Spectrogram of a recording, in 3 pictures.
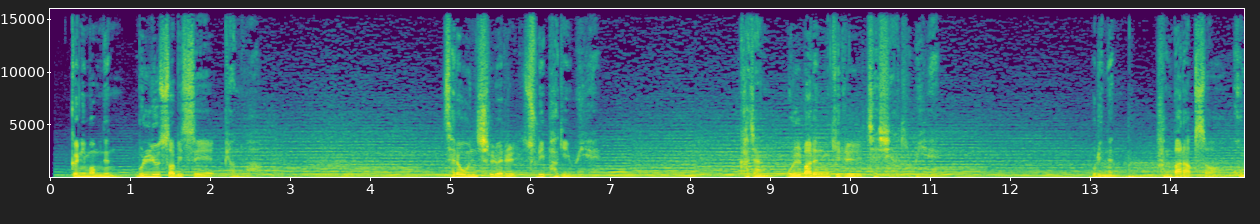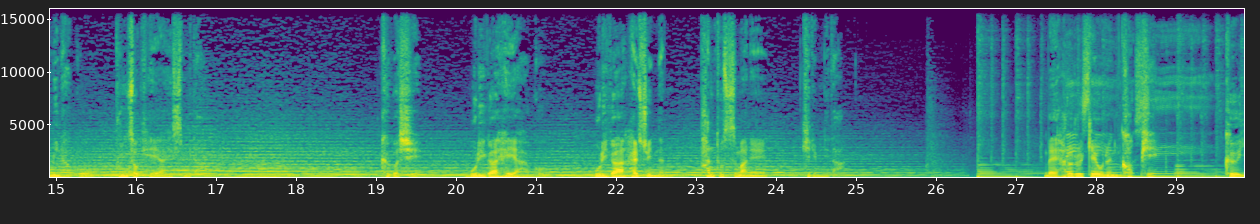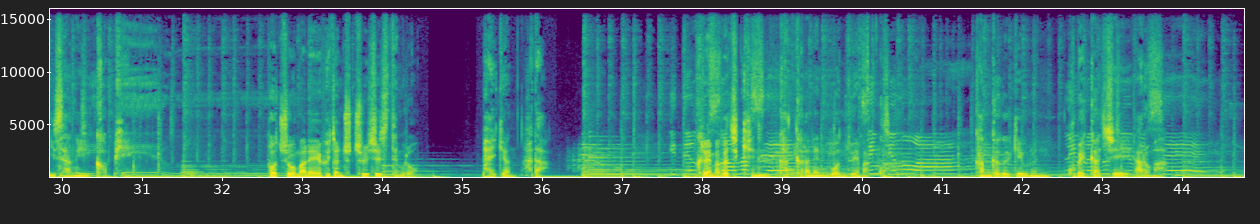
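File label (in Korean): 남성 (Male) 광고 나레이션 - 캐릭터; ARS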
